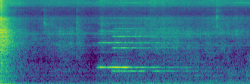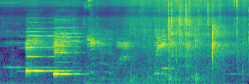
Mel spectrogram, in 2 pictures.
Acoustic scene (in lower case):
elevator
